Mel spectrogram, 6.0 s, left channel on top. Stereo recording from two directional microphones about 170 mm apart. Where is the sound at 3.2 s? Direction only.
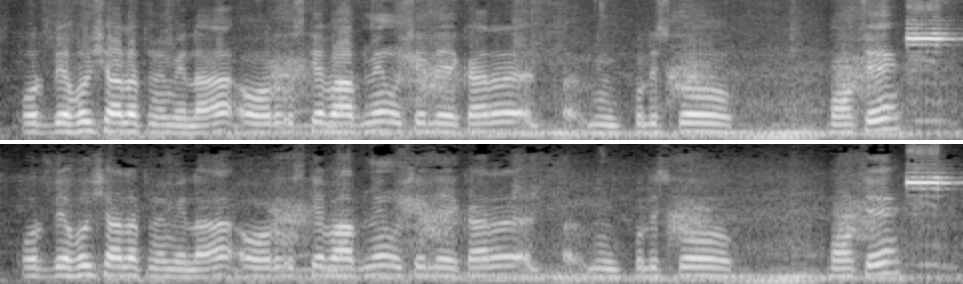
25° left (ahead or behind).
